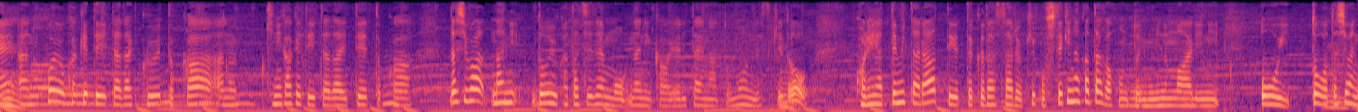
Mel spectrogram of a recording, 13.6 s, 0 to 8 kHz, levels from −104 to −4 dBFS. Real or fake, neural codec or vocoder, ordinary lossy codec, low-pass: real; none; none; 7.2 kHz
